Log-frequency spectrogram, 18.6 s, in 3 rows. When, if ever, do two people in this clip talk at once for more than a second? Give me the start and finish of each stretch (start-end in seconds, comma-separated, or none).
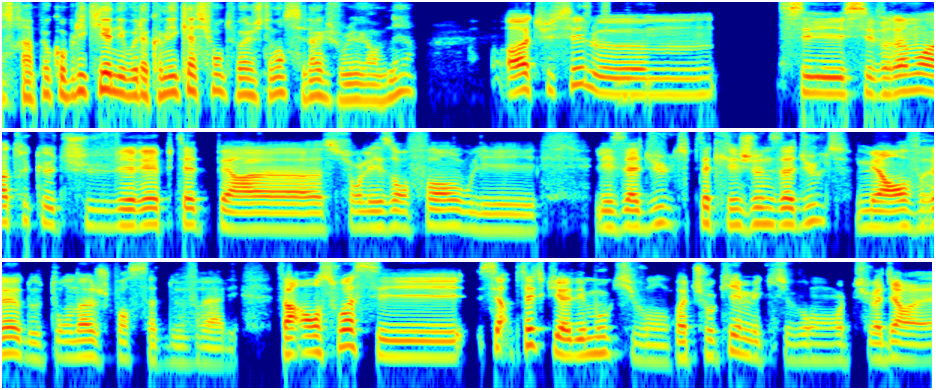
none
